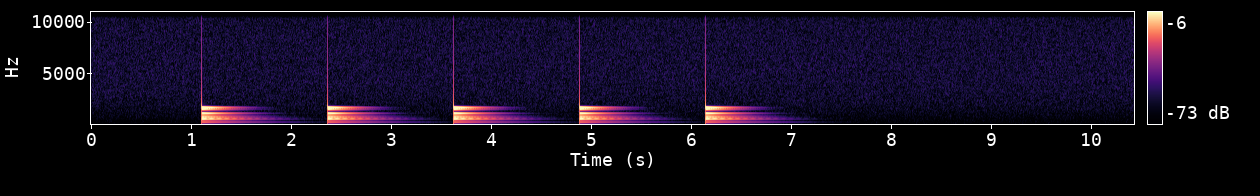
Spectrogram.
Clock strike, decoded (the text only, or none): 5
